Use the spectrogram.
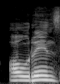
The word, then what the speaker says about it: orange: यहाँ पे देखिए O है शुरुआत में तो इसका उच्चारण औ के रूप में करेंगे। फिर देखिए यहाँ पे RANG, रेंज, क्या हो जाएगा दोस्तों, ऑरेंज पढ़ेंगे।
